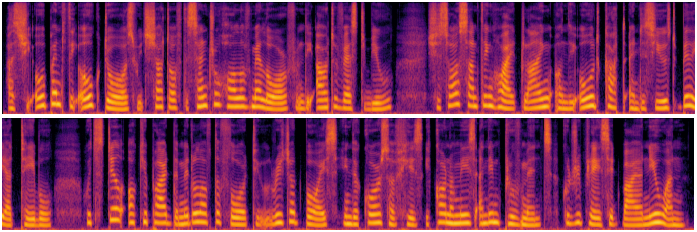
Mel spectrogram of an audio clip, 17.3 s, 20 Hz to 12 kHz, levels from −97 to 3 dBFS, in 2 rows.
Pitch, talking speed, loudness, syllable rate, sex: 230 Hz, 200 wpm, -17 LUFS, 5.5 syllables/s, female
